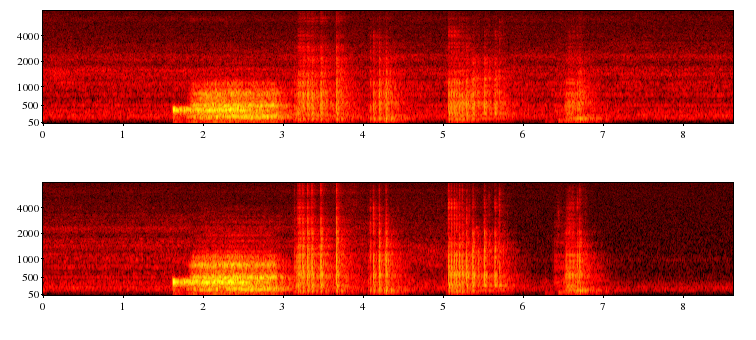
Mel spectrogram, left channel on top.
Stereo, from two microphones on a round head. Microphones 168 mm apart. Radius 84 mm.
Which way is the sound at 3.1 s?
45° right (ahead or behind).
